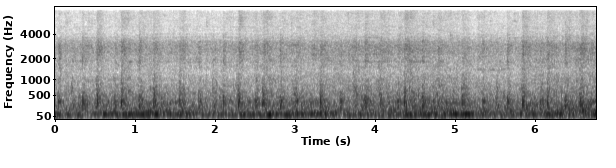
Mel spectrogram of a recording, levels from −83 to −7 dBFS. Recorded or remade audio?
recorded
